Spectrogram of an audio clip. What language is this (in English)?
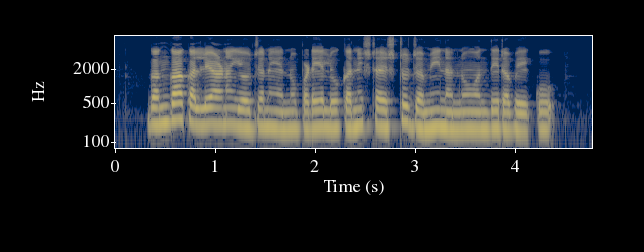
Kannada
